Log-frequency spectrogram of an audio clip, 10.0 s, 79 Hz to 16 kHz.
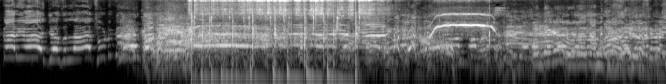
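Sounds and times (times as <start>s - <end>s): loud folk music: 2.6s - 6.0s
quick drum beats: 2.8s - 5.8s.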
